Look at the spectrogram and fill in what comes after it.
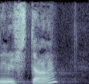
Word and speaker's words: Mustin: That's why in French it's like my last name is Mustin, so I pronounce musty. Yeah, right. That's, yeah, because must, I don't want to be musty or rotten.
